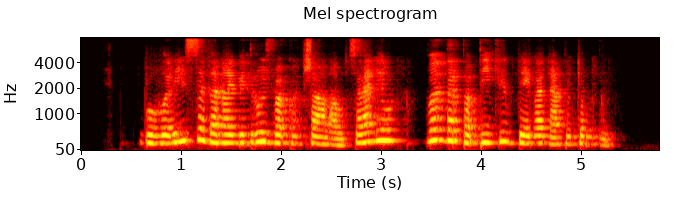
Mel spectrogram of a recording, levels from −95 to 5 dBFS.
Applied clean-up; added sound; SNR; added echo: neural mask model DeepFilterNet 3.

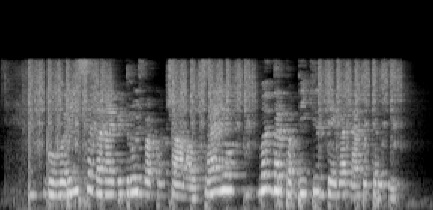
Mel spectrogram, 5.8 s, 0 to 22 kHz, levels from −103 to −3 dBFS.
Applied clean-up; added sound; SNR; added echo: classical method WPE with log-MMSE.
